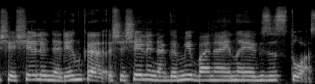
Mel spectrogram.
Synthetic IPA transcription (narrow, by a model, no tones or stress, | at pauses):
ʃʲɛʃʲeːlʲɪnʲɛɾʲɪŋkɐʃʲɛʃʲeːlʲɪnʲɛːɡɐmʲiːbɐɐnʲɛjɪnɐɪɛɡzʲɪst̪uɔs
